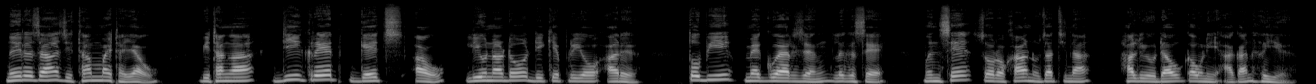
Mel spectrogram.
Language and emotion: Bodo, neutral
